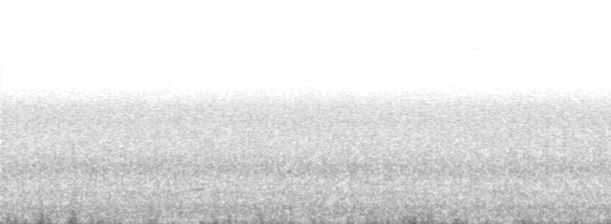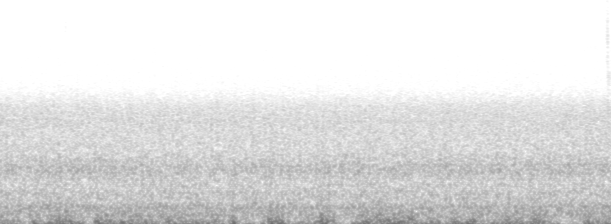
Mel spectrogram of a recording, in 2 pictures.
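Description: Steady background rumble under a hiss, uneven in level, with a faint steady hum.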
